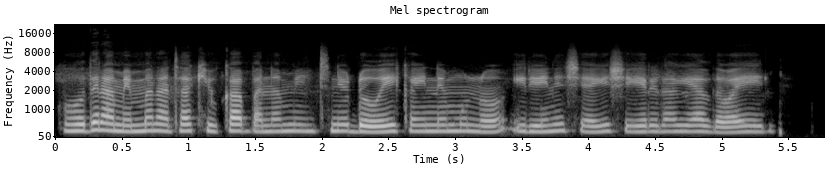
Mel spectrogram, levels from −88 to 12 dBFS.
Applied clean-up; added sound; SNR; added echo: neural mask model Resemble Enhance denoiser.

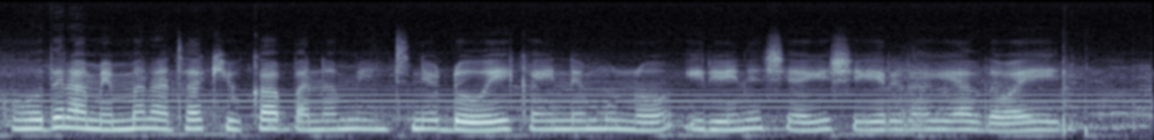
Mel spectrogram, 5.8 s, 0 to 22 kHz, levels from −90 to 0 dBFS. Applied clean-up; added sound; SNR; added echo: none; Wind instrument, woodwind instrument; 15 dB; none.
